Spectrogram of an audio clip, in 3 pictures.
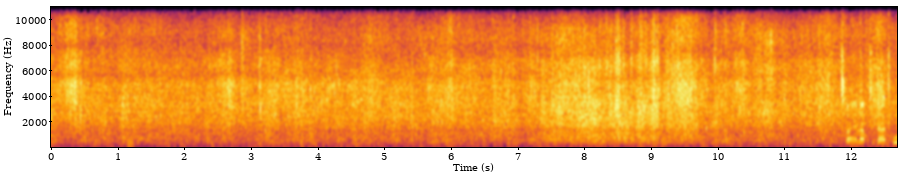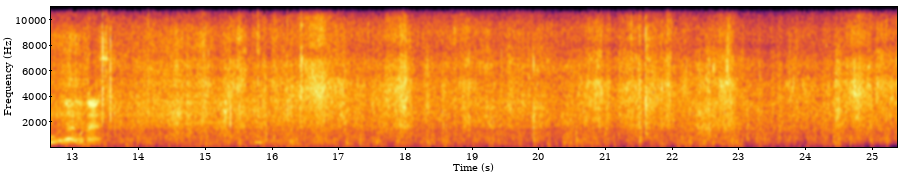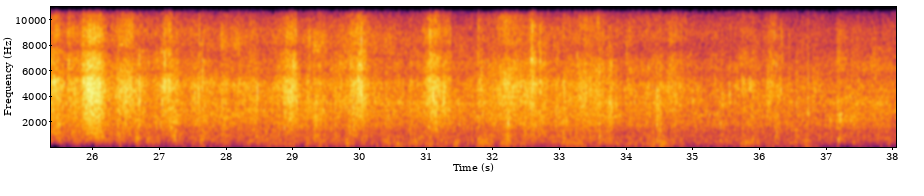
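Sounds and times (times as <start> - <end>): water splashing and slapping: 0.0 - 38.0
wind buffeting microphone: 0.0 - 38.0.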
